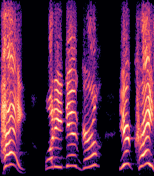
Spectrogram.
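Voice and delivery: put-on high, loud hollered heckle. Speaker quotes a friend yelling from a car window at a woman: retelling a friend's yell. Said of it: "turned around and yelled at her like".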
